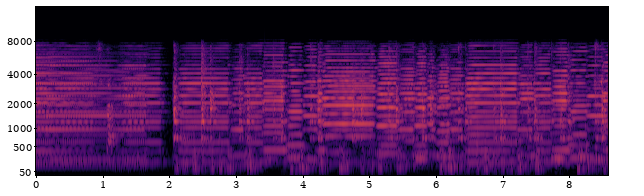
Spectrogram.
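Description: Harmonium holding sustained chords, then after a brief break about two seconds in, the tabla comes in with quick strokes in drut (fast) teentaal while the harmonium plays a melody over it.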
